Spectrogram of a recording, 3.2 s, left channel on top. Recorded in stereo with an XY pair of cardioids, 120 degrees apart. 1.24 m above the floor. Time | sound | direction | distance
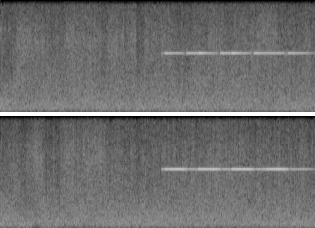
1.6 | an alarm clock | 25° right | 5.5 m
